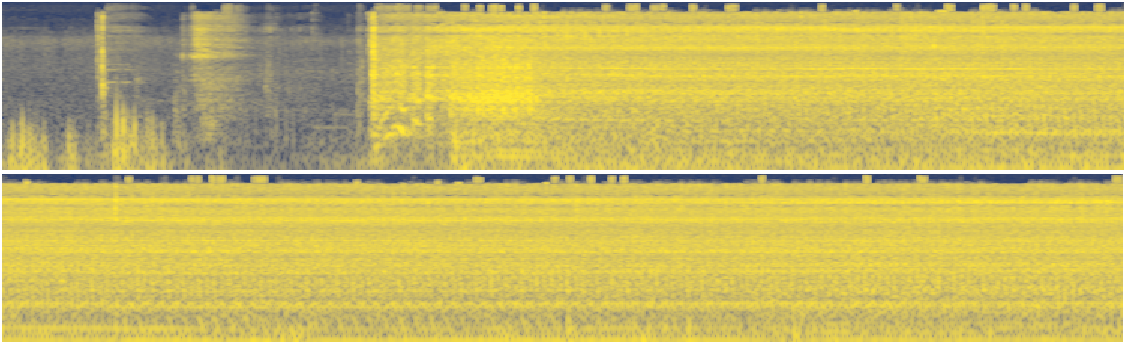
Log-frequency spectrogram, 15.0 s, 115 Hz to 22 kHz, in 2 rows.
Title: 2018 Ford F-150 Arb 8895298 Cold Start Rattle & Timing Chain Noise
